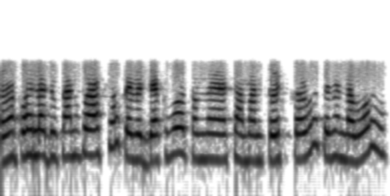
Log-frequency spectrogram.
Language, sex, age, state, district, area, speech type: Odia, female, 30-45, Odisha, Boudh, rural, conversation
